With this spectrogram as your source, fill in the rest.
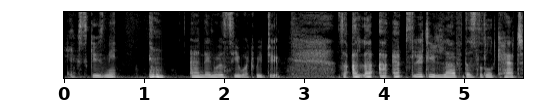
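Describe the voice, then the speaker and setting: A woman's very deep, low voice at a fairly quick pace, with lively intonation, long and frequent pauses, and a very clean recording over a silent background. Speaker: craft tutorial maker. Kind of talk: tutorial. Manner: halting.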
